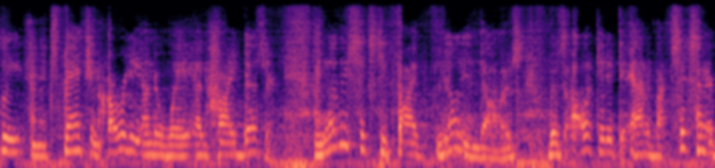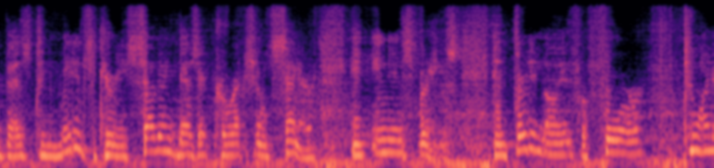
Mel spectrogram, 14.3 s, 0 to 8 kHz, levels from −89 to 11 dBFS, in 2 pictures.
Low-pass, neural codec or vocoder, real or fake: 7.2 kHz; codec, 32 kHz, 1.9 kbps, SNAC; fake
